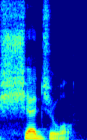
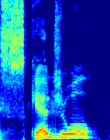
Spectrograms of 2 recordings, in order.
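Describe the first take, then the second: First: It uses the older, less common pronunciation. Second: It uses the common Canadian pronunciation. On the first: This is how some older people say it. "some old people still say schedule" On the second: This is how most Canadians say it. "in Canada, we say schedule"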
